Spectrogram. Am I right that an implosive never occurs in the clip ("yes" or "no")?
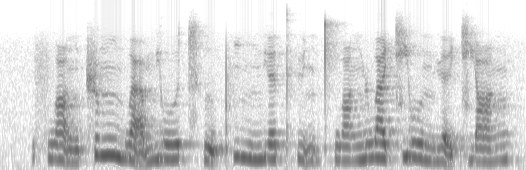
yes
